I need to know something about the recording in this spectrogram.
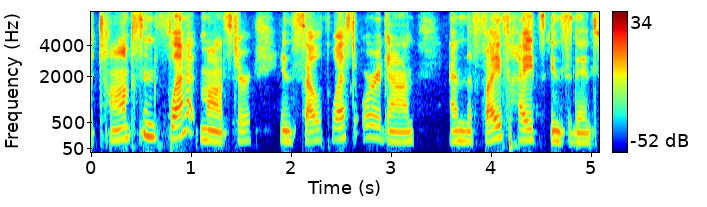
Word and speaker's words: Oregon: But, here here you you pronounce it Oregon. Oregon. Just just so you know.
